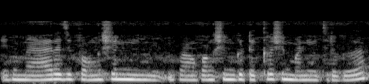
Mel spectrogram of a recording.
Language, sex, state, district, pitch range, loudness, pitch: Tamil, female, Tamil Nadu, Kanyakumari, 210-230 Hz, -14 LUFS, 220 Hz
